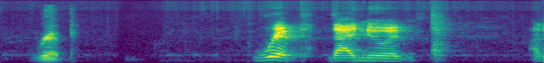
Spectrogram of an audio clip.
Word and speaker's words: Rip: It's Rip. Brett. It's a one syllable word. Rip.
